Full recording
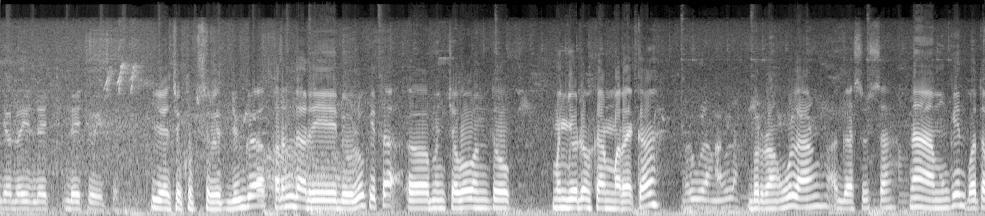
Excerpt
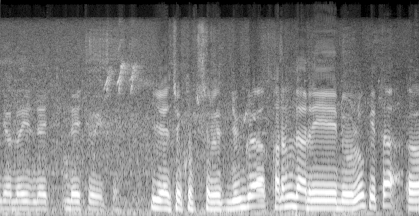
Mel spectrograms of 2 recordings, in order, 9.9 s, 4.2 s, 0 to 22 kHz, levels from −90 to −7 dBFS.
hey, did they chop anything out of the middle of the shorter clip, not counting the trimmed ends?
no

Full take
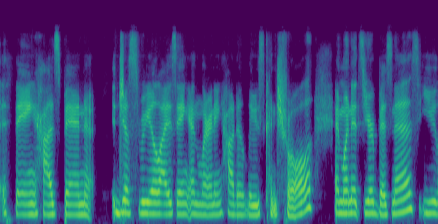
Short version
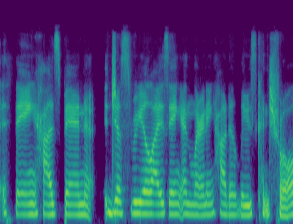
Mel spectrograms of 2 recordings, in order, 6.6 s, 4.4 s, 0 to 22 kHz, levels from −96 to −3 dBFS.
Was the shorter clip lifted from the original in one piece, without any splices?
no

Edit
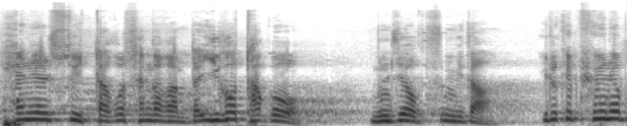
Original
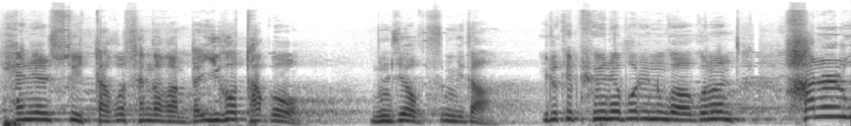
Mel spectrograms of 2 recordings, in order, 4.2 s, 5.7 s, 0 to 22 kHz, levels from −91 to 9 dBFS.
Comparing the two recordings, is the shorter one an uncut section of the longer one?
yes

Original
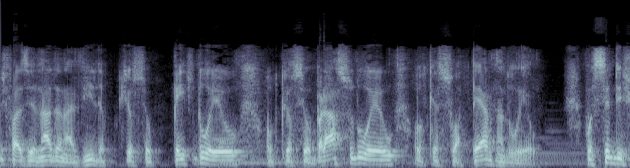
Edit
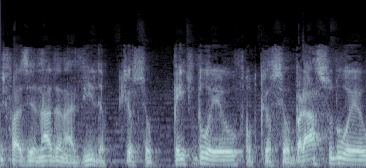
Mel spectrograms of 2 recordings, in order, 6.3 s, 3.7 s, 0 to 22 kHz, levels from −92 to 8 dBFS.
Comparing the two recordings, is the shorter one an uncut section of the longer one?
no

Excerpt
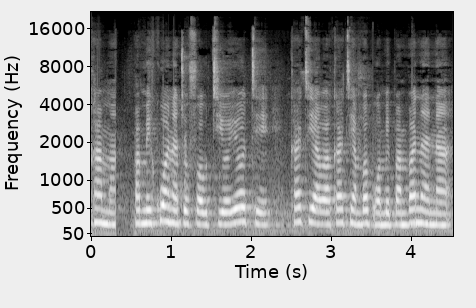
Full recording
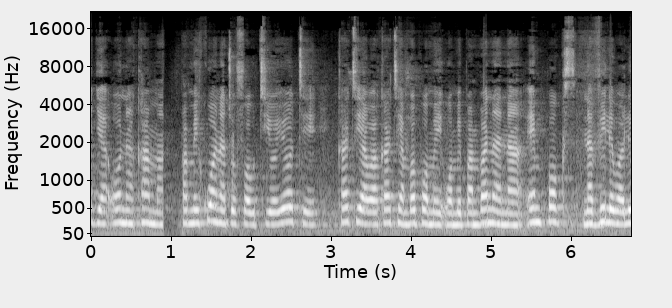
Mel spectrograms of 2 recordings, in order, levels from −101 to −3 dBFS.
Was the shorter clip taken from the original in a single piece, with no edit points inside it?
no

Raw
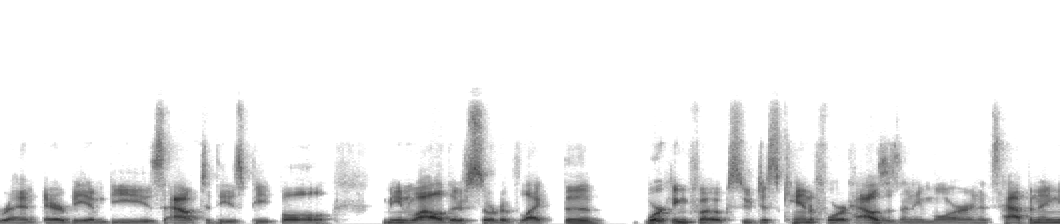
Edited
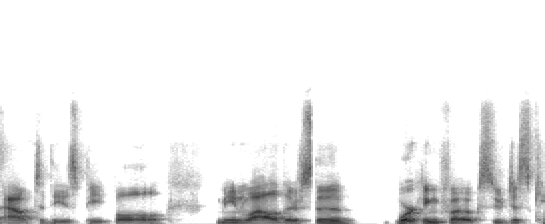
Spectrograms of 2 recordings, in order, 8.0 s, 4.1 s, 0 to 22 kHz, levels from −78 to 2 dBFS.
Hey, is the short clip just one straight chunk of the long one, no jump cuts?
no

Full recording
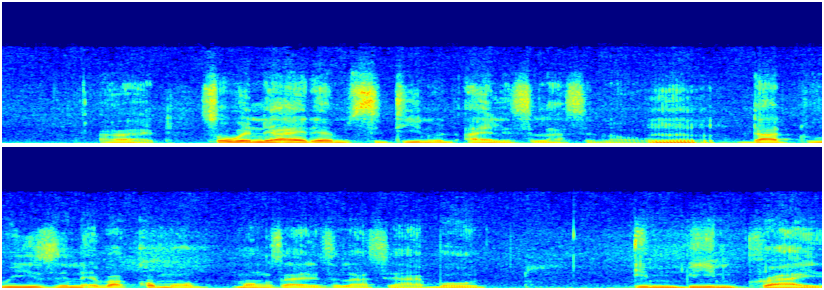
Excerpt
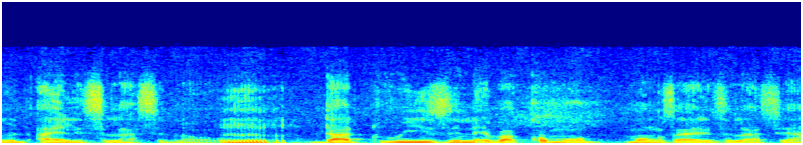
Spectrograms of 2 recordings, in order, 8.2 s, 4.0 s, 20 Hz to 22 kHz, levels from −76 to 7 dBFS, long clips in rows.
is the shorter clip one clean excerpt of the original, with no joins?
yes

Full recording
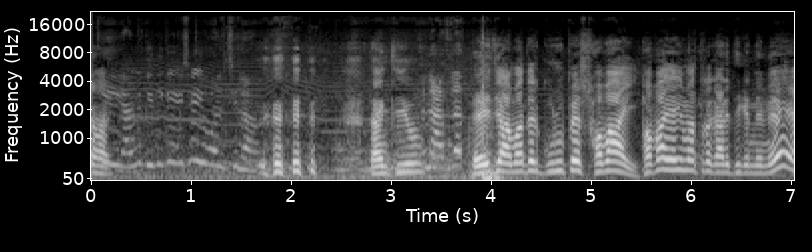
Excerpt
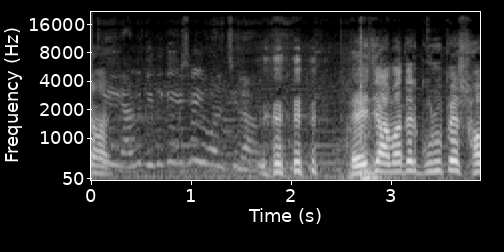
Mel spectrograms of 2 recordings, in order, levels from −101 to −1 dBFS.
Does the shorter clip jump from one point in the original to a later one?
yes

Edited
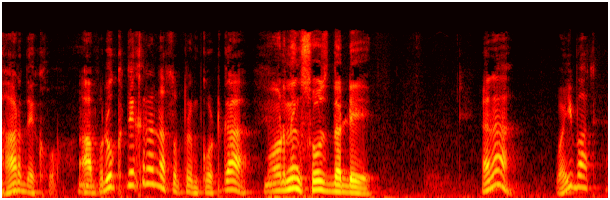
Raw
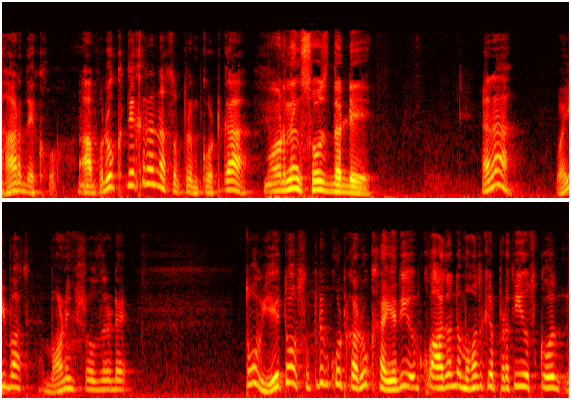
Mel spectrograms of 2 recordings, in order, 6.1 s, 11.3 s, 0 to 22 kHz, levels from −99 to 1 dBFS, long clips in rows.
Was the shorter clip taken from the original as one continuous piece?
yes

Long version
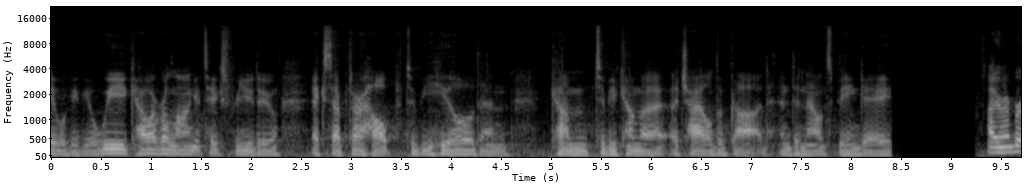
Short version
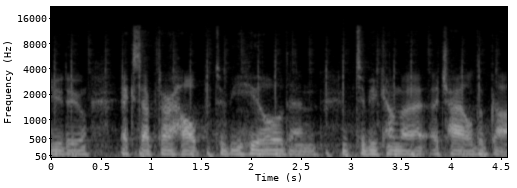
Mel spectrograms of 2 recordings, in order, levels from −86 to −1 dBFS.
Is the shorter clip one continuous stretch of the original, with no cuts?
no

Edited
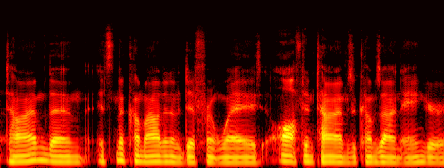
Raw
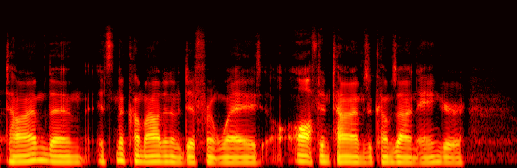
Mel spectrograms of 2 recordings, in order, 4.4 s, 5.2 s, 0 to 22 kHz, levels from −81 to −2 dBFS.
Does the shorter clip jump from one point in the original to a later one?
yes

